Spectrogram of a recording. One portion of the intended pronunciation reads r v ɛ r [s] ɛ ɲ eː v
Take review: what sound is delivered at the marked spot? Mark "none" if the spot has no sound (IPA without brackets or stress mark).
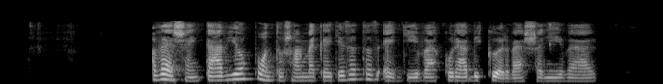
ʃ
